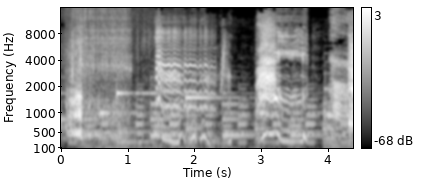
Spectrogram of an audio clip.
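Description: Cartoon background music, with two wavering, wobbling vocal noises from a cartoon character over it, about a second apart in the middle; a short noisy burst comes right at the start.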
